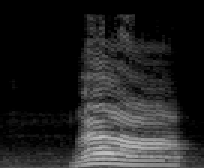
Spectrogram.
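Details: A parrot imitating the word "bye" with one long, nasal, strongly harmonic note that rises, holds, and then tapers gently downward over nearly a second in a quiet room.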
